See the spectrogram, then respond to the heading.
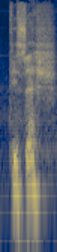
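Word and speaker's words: Taoiseach: Ja, sen finns ju kansler i Tyskland och Tisesh som det heter i Irland till exempel. Visste ni det? Tisesh, så kallas Irlands premiärminister.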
